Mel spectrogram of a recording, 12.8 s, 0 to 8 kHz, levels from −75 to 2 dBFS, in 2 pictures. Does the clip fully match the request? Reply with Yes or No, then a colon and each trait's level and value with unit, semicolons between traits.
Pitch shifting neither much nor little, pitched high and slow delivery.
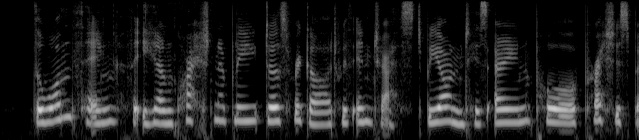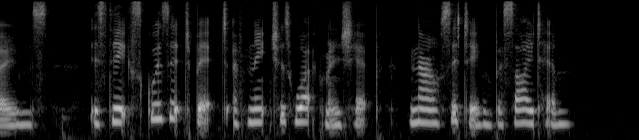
Yes: average, 3.0 semitones; very high, 260 Hz; slow, 125 wpm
